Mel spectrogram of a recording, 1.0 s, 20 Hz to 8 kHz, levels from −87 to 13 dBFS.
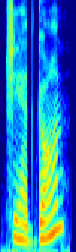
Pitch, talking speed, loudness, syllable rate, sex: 215 Hz, 175 wpm, -17 LUFS, 4.0 syllables/s, male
